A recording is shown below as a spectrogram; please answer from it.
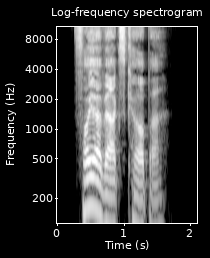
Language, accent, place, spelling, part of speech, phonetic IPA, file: German, Germany, Berlin, Feuerwerkskörper, noun, [ˈfɔɪ̯ɐvɛʁksˌkœʁpɐ], De-Feuerwerkskörper.ogg
- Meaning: firework (single item), firecracker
